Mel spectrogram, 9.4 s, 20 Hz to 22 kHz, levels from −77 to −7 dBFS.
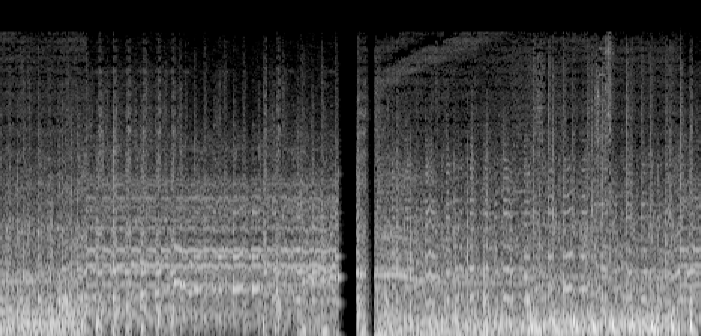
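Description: A call audio freeze runs from 4.51 to 4.76 s. The sound stops moving forward and the last moment is drawn out as a fading tail, which sinks into about 80 ms of silence. The likely cause is packets held up in transit, so the jitter buffer ran dry and the receiver filled about 226 ms on its own. When delivery resumed, playback picked up where it had stopped. Nothing was dropped, but everything after this point now plays about 226 ms later.

A burst of packet loss follows from 4.88 to 5.00 s. Here packets never arrived or came too late to use. The receiver covered the hole by extending the last sound for about 99 ms, turning it down as the gap went on. When playback resumes, it jumps forward rather than continuing, so about 100 ms of audio is missing across the join.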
